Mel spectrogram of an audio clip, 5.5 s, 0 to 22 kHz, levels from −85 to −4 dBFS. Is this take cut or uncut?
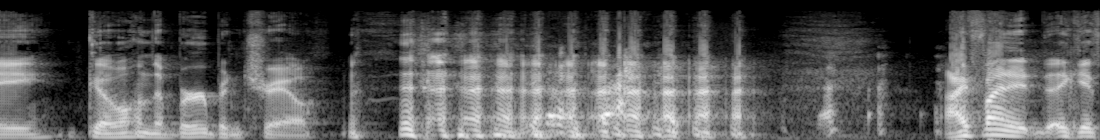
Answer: uncut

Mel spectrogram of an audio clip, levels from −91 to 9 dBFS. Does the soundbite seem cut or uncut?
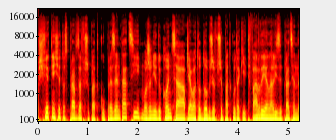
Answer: uncut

